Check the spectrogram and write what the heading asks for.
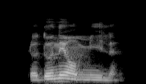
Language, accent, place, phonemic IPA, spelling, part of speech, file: French, France, Lyon, /lə dɔ.ne ɑ̃ mil/, le donner en mille, verb, LL-Q150 (fra)-le donner en mille.wav
- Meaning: to let someone guess (used to dramatise something unsurprising.)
